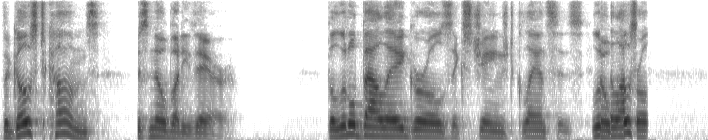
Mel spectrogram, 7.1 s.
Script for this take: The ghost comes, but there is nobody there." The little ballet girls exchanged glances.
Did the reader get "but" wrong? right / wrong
wrong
